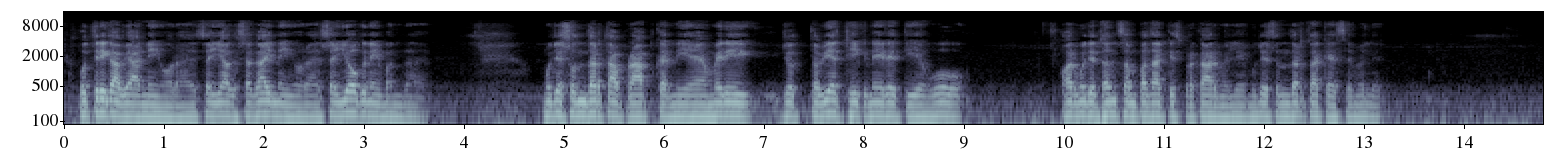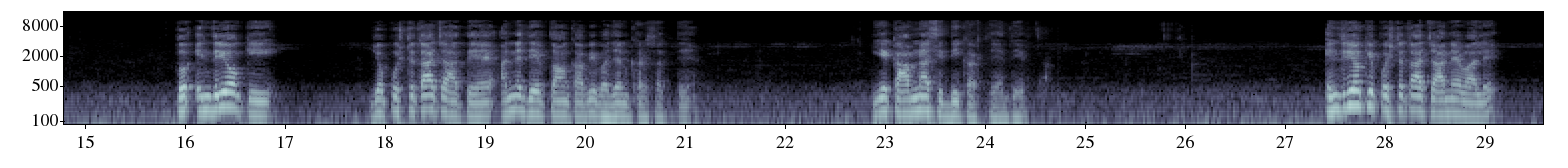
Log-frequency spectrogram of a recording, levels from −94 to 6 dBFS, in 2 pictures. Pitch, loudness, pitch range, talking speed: 115 Hz, -28 LUFS, 105-125 Hz, 140 wpm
